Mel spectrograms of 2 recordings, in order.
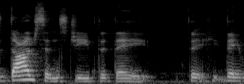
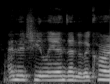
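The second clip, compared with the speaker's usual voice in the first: ordinary talk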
